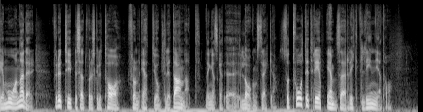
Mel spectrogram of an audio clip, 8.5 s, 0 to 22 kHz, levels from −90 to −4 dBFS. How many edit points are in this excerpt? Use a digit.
3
